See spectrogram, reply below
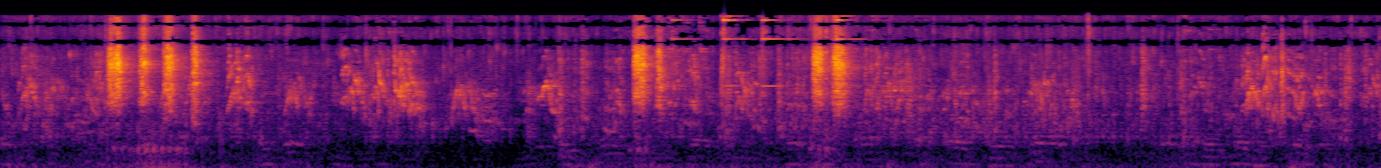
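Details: Group of pet parakeets, including a three-month-old young one, on a Saturday morning: clusters of rapid rasping chirps and squawks, a quiet pause mid-way, then more bursts of excited twittering.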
